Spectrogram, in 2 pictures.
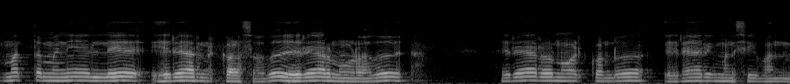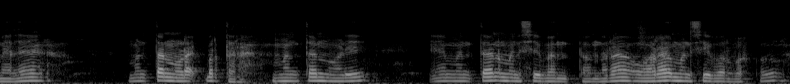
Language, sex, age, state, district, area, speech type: Kannada, male, 45-60, Karnataka, Gadag, rural, spontaneous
